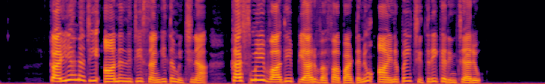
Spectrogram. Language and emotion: Telugu, neutral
